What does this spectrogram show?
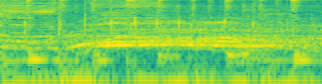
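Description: A crowd claps and cheers loudly and continuously, with whoops and shouts rising over dense applause and a steady low rumble underneath.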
